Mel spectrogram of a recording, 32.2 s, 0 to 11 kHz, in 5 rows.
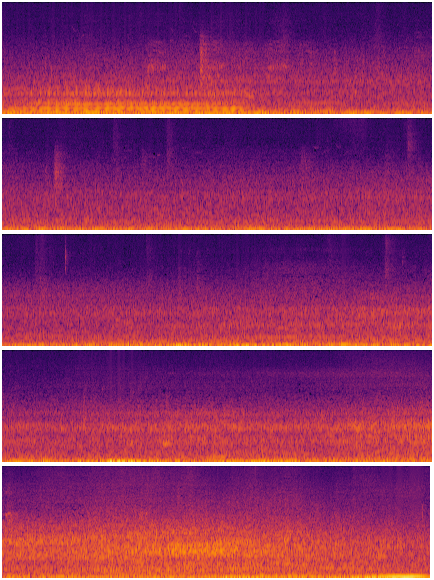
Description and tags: Street sounds 01
City street sounds.
City, Transport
